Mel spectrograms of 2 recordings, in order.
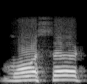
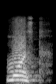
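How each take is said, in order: First: A vowel is inserted between the s and t. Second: The s and t are joined without a vowel. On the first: The speaker calls it wrong. "मोसट असं म्हणायचंच नाही" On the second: The speaker calls it right. "स्ट हे झालं ब्लेलेट जोराक्षर"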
